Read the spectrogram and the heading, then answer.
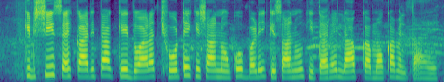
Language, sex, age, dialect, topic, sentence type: Hindi, female, 31-35, Awadhi Bundeli, agriculture, statement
